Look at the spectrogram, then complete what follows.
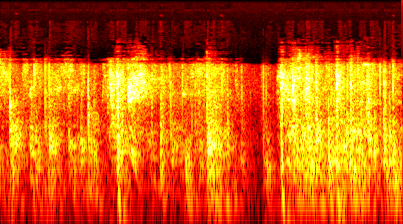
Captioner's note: punching; scuffling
